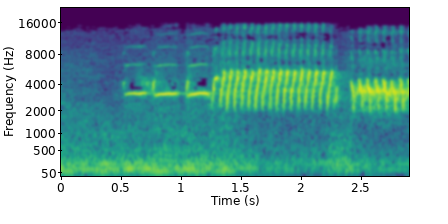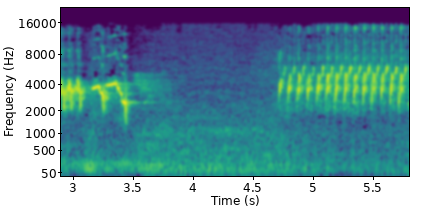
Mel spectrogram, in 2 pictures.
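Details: Belgian canary singing: thin whistled notes leading into a loud fast rolling trill, a lower buzzy trill, a few sharp downslurred notes, a pause, then another rapid trill.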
